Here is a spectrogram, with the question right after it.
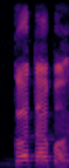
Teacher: क त प, ये कोई भी वर्ण इसमें घोष नहीं है, ये है अघोष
